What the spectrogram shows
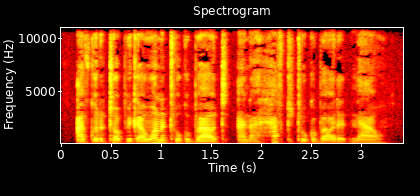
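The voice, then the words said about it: Hoarse late-night voice. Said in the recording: “my voice sounds hoarse, it's because it's 3:30 a.m.”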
